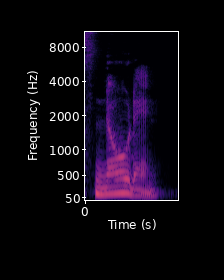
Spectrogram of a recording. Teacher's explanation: The pronunciation for this phrase is pretty simple, and all you have to keep in mind is snowed ends with a D sound, and you link it to in, you have snowed in, be snowed in.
